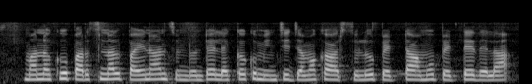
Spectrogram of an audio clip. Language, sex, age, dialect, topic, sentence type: Telugu, female, 51-55, Southern, banking, statement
